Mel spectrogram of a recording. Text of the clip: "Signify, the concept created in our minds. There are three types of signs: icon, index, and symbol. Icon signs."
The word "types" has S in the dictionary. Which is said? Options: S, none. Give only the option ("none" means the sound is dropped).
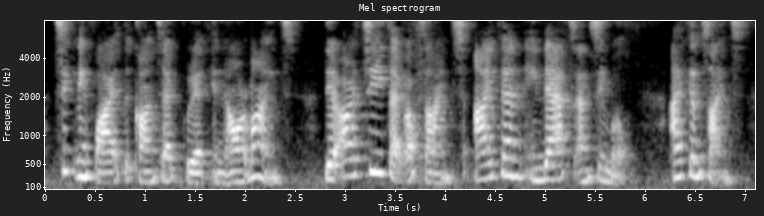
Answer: none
